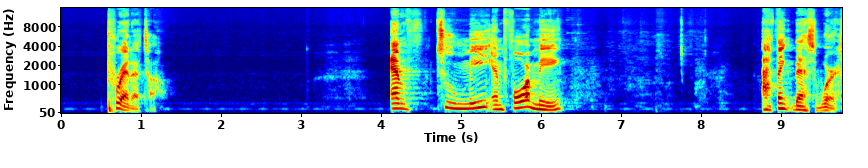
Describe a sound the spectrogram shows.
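A man speaks with animation into a close microphone, pausing between phrases.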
